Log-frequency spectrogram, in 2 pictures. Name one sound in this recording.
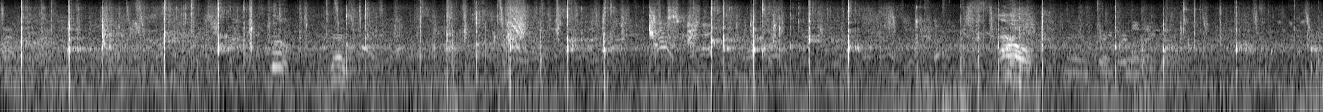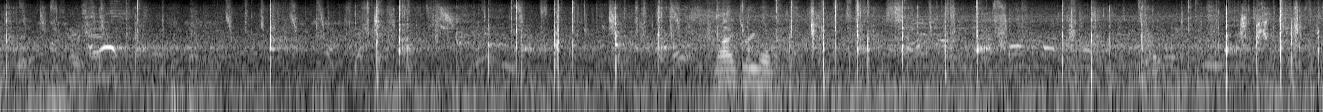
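Shoes squeak and scuff on a hard court.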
